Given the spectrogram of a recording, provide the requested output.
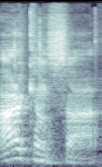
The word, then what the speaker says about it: Arkansas: No S. Arkansas.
